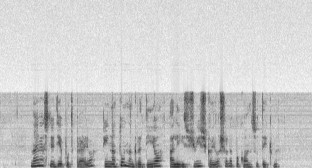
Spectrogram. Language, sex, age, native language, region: Slovenian, female, 18-29, Slovenian, Southeast Slovenia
